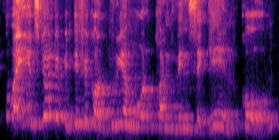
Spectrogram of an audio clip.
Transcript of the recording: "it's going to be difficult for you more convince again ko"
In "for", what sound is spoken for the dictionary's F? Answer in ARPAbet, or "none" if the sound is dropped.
P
